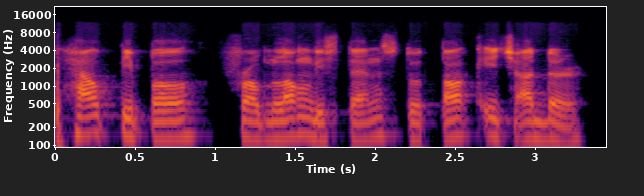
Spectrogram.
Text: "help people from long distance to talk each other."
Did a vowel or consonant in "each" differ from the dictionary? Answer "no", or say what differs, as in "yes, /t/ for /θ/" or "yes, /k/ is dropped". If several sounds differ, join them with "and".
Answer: no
